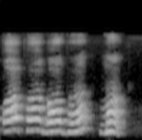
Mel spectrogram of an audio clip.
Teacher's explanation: इसको बोलते समय हमारे दोनों होठ जो है वो आपस में स्पर्श करते हैं, इसलिए इसको ओष्ठ्य कहा जाता है।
